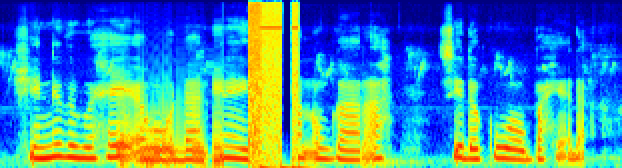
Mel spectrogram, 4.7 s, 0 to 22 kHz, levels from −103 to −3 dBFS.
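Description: From 0.87 to 1.66 s the speech turns into a rigid metallic buzz at 100 Hz: robotic sound from repeated short buffers. Likely cause: audio arriving too seldom, so a 10 ms slice repeats while roughly half the real signal is skipped. Unlike plain dropouts, the gaps are filled with a fixed pitch that still loosely tracks the speech.

At 1.86 s an uninitialised buffer plays: a loud burst of digital noise lasting 0.37 s, which fits a 16384-sample block played out before any audio was written to it. Unlike a click or dropout, it is a sustained, sharp-edged block of junk samples unrelated to the speech around it.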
